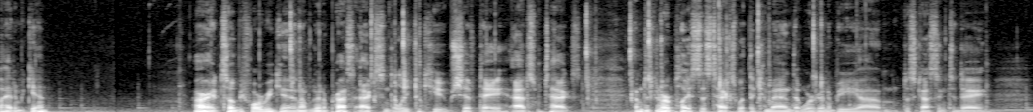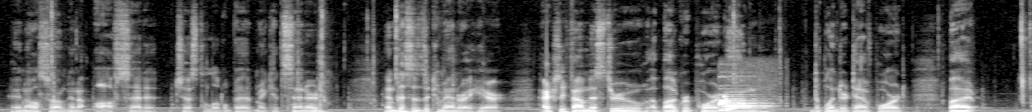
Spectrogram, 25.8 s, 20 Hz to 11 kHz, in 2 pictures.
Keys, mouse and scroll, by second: 3.1 click, 3.6 x, 3.8 click, 5.0 shift+a, 6.0 click, 6.9 middle click, 7.3 Tab, 8.1 ctrl+a, 9.0 ctrl+v, 9.4 Tab, 10.1 g, 10.7 right click, 11.8-17.2 drag, 17.2-22.2 shift+middle drag, 22.2 shift+middle click, 22.8 scroll down 1, 23.1-25.6 middle drag, 25.6 n.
